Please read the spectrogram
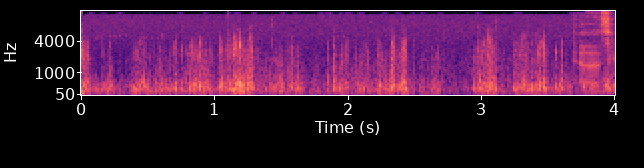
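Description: Gusty wind buffeting the microphone, a rough rushing noise that swells and drops every second or so.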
